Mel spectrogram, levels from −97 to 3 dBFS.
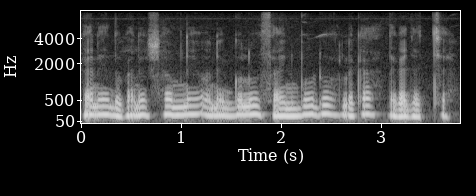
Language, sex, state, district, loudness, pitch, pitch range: Bengali, male, Assam, Hailakandi, -17 LUFS, 165 Hz, 150-175 Hz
